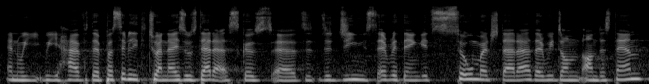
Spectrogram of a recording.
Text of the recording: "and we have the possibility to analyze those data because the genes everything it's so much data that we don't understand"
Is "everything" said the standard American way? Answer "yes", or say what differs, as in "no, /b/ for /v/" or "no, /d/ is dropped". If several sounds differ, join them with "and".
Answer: yes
